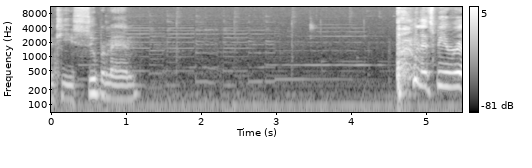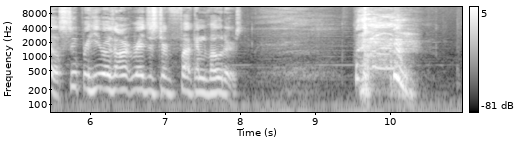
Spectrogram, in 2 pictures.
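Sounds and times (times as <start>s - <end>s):
speech: 0.0s - 1.3s, 4.8s - 8.1s, 9.5s - 10.4s
person coughing into the microphone: 4.6s - 5.0s, 9.6s - 10.5s.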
